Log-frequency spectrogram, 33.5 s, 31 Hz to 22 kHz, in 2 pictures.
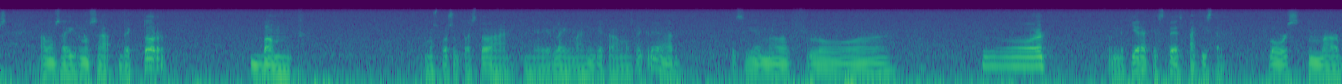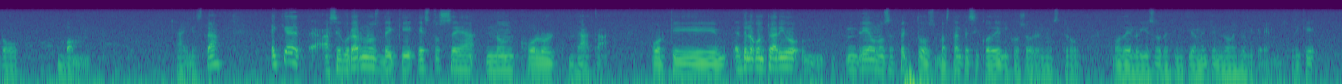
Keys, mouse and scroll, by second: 3.1 click, 4.7 click, 5.7 click, 8.1 click, 16.6 click, 18.3 click, 22.3 click, 24.7 click, 28.8-33.5 drag.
